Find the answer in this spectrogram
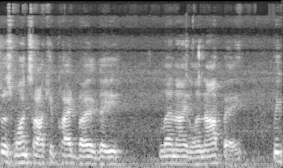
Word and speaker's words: Lenape: of what this was once occupied by the Lenape. We pronounce it Lenape. I taught at Lenape High School for years. We pronounce it Lenape, but the Lenape were here.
